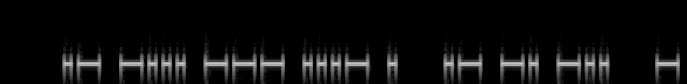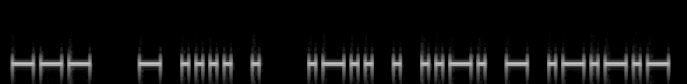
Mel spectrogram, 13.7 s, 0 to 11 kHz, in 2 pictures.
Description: Morse code, heard as a keyed tone, about 17 wpm, 700 Hz. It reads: ABOVE AND TO THE LEFT.
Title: Sentences from Top 1000 Words - Review Part 2 - 17wpm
